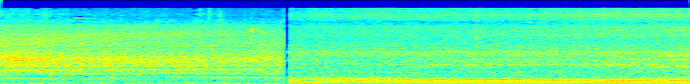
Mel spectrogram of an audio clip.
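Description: Supercar engine and exhaust sound. About two seconds in, an edit cuts to another car whose engine runs at steady revs with a strong, deep, even note.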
